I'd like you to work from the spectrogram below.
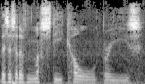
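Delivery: slow, hushed scene-setting narration; game master scene setting. A narrator's reading. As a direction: paint the gloomy crypt slowly. GM describes the crypt scene.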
